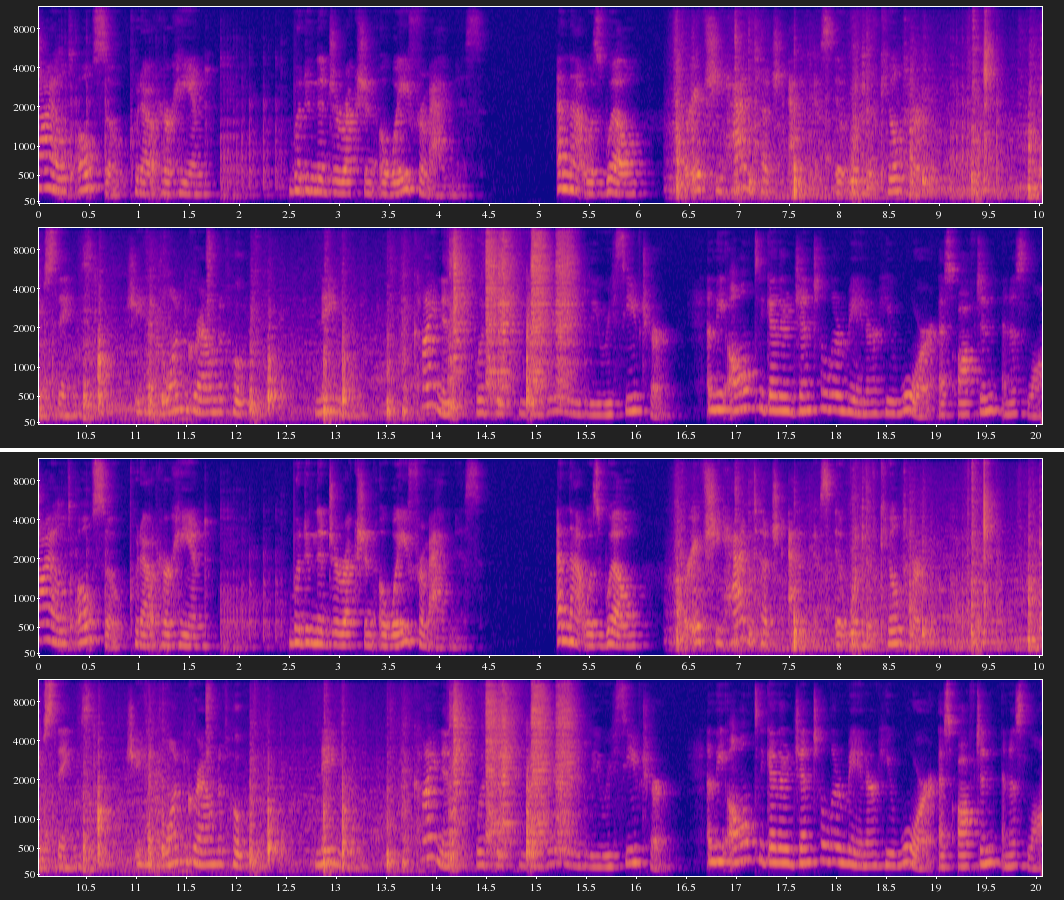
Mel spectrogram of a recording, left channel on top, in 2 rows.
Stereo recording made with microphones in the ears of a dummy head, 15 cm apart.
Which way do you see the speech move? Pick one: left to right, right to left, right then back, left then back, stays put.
left then back.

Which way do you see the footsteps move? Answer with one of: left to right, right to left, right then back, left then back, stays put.
right then back.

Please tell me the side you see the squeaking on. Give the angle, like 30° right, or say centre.
10° left.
